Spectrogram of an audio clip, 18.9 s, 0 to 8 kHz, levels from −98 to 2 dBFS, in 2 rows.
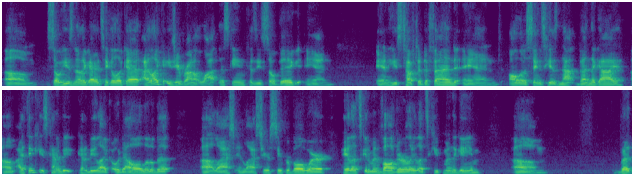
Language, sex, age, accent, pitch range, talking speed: English, male, 30-49, American, 110-130 Hz, 240 wpm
